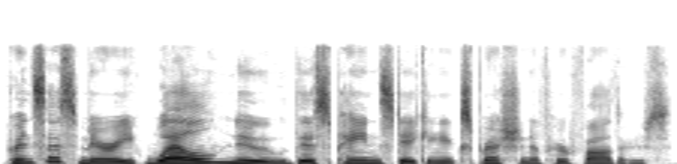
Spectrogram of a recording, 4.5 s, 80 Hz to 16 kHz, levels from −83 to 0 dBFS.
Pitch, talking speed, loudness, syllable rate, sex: 230 Hz, 135 wpm, -17 LUFS, 3.9 syllables/s, female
